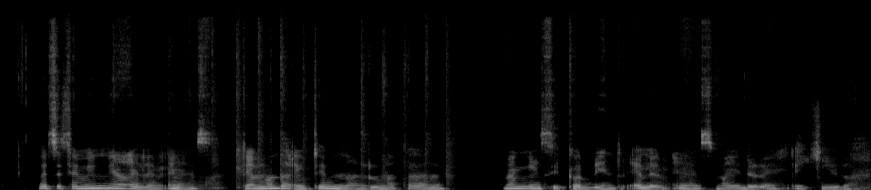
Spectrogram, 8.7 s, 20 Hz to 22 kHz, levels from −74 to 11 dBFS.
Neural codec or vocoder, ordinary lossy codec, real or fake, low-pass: codec, 44.1 kHz, 2.6 kbps, DAC; none; fake; none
